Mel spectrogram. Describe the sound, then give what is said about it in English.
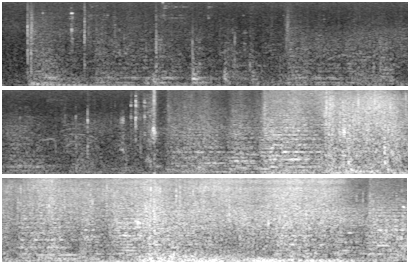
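Heavy ocean waves surge and crash with gusting wind, a rough, rumbling wash. It swells noticeably louder and fuller in the second half. “Them's is some hefty waves.”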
